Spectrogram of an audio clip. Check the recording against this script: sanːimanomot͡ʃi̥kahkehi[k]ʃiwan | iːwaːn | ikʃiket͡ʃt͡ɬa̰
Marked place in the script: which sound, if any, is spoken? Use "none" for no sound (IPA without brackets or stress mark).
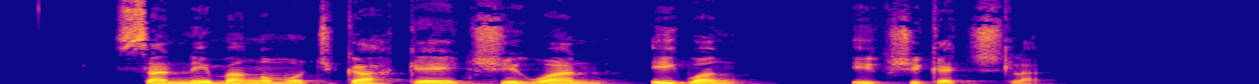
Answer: k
